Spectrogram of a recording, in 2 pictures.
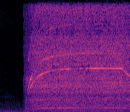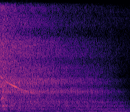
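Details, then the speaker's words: Bissell Powerforce Helix upright vacuum: whines briefly, then winds down with a falling, slightly rough tone; motor seems okay, owner suspects worn brush roll bearing. "That to me on wind down sounds like that might be the brush roll."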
